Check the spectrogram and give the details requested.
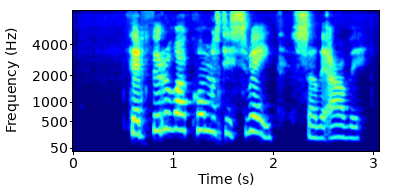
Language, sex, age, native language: Icelandic, female, 13, Icelandic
